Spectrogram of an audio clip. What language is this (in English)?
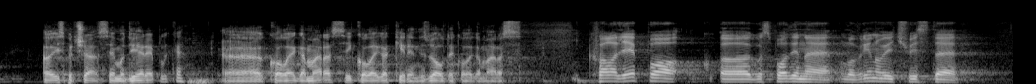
Croatian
